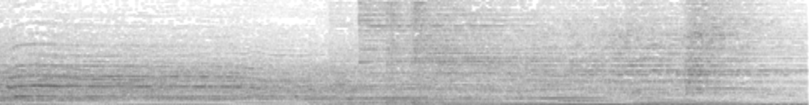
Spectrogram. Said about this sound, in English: Shout a loud amen. Shout a crazy shouting of an amen.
